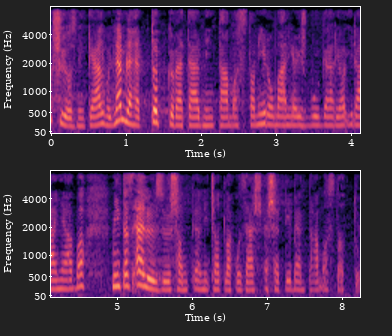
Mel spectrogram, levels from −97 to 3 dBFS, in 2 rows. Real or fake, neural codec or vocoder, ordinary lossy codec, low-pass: fake; vocoder, 22.05 kHz, 80 mel bands, WaveNeXt; none; 7.2 kHz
